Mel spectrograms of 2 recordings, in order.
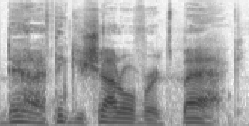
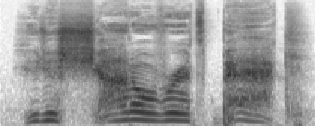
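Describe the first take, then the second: First: Said in the usual way. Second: High, loud, drawn-out disbelief; incredulous outcry. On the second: Retold or imitated. Son to dad after the missed shot, loud incredulous cry. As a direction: cry it out slowly, stunned by the miss.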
